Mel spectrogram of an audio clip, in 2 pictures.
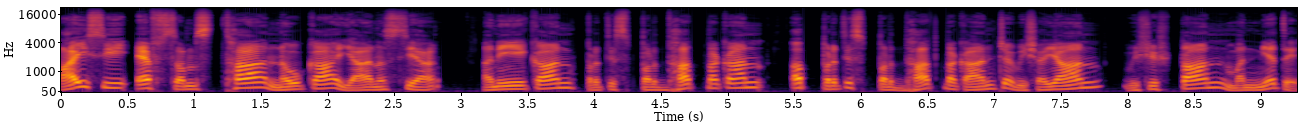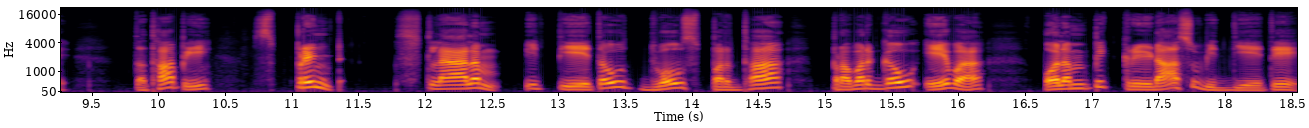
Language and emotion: Sanskrit, neutral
